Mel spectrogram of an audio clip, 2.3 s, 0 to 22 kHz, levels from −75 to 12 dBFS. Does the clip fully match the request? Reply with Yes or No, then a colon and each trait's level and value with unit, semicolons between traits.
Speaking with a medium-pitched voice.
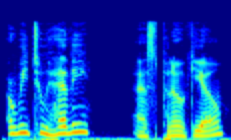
Yes: medium, 170 Hz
